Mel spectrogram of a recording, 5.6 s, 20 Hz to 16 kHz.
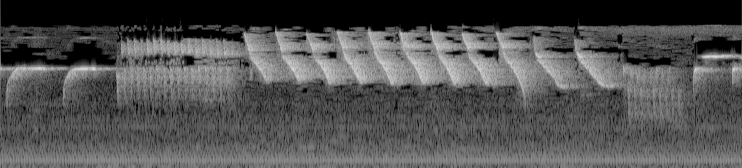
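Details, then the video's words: Tunisian orange canary in full song: short whistled notes, a buzzy rolling trill, then a run of loud repeated descending chirps, ending in lower burred notes and a fresh high phrase. "Chant canari tunisien 2017 تغريد كناري رائع للتعليم"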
